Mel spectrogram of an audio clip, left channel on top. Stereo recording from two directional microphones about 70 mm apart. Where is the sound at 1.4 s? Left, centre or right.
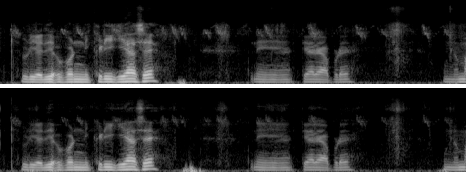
Left.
